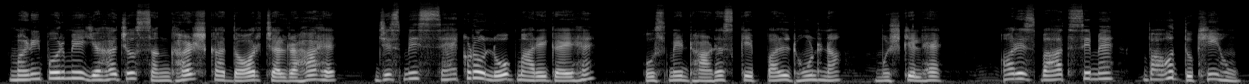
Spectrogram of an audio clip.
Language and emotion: Hindi, sad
